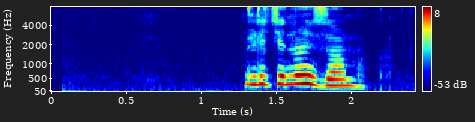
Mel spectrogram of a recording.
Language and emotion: Russian, neutral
